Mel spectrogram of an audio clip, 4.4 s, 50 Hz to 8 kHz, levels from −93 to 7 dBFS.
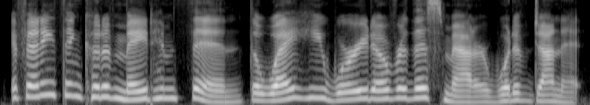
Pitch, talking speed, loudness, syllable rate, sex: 225 Hz, 245 wpm, -17 LUFS, 5.5 syllables/s, female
